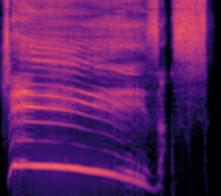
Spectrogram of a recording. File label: PREACHIN, Gospel PREACHER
